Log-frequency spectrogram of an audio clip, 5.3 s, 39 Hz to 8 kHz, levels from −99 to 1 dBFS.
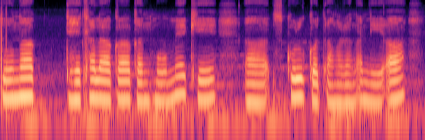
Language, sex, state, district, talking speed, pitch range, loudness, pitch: Mizo, female, Mizoram, Aizawl, 170 wpm, 170-195 Hz, -18 LUFS, 180 Hz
